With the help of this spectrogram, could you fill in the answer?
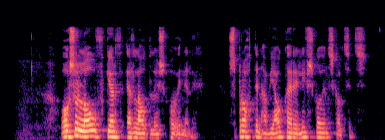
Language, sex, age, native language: Icelandic, male, 30-39, Icelandic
